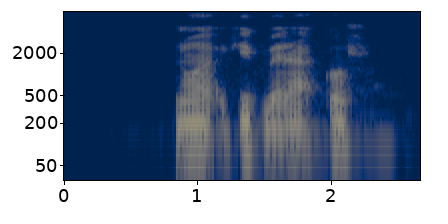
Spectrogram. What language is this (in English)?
Matsés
